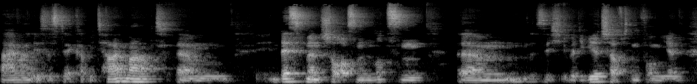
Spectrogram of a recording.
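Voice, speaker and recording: A man speaks fairly slowly with a fairly low pitch and ordinary pitch variation. His loudness swings widely, and there is noticeable background noise. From Germany, Taunus (Hesse). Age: 20s. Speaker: stock analyst. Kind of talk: interview. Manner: halting, many fillers.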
